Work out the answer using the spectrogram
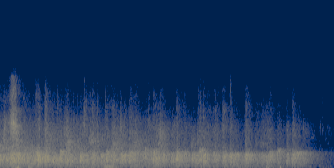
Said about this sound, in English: Can we just give her a round of applause? This is encouragement.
